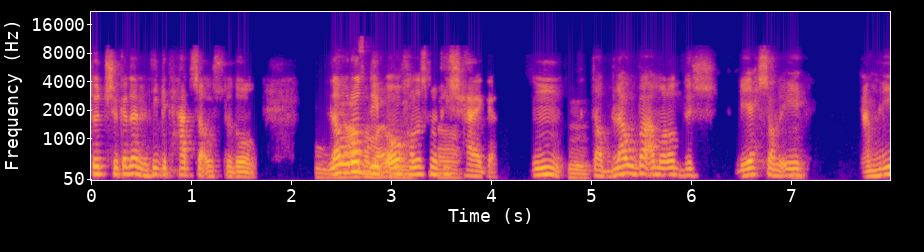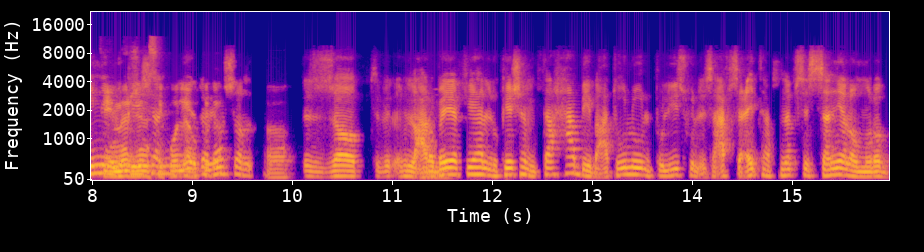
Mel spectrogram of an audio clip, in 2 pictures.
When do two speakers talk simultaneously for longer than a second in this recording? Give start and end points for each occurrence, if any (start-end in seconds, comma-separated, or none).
2.4-3.8, 8.1-9.6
